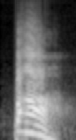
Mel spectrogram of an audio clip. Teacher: पा का उच्चारण स्थान ओष्ठ है।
